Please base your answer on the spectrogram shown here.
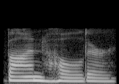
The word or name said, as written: bondholder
